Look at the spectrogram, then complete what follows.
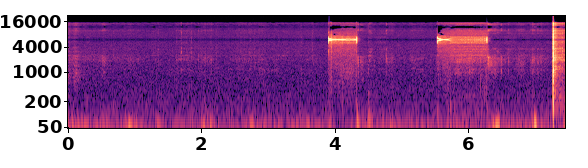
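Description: Two high blasts on a dog whistle, a short one and then a longer one about a second and a half later, followed near the end by a single sharp gunshot.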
